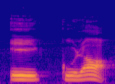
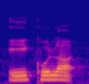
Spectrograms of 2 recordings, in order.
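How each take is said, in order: First: "Ekola" slowly stretched out by syllable; slow pronunciation demo. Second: Said in the usual way. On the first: Shown as a demonstration. Teacher shows how the word is said, "Ekola" slowly sounded out. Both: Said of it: "regardez comment ça se dit".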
